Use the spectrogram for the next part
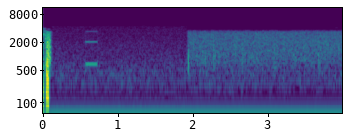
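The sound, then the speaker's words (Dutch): A short two-tone electronic beep sounds over a hiss of radio static as an amateur radio repeater (relay) briefly drops out during a radio net, then the noise jumps louder and steadier as the carrier comes back. No one speaks. “Kijk, het relais viel net even af. Daar is een piepje.”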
